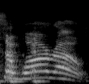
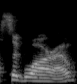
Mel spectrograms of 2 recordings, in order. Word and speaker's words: saguaro: a 27 foot tall saguaro or saguaro i think is how you say it and didn't even finish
